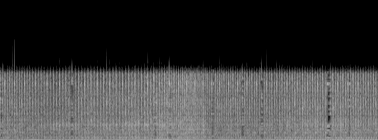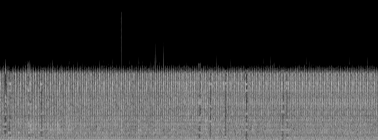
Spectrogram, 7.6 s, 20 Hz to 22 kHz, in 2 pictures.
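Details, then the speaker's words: Renault 21 turbo diesel at 180,457 km: a hard, uneven metallic clatter at about four knocks a second on acceleration, heard in the cabin and unchanged for 2 years. Rockers were adjusted; the owner says it is not a rod or bearing. The cause is unknown. "Voilà, ce bruit-là, là. Je l'ai eu en accélérant il y a 2 ans."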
